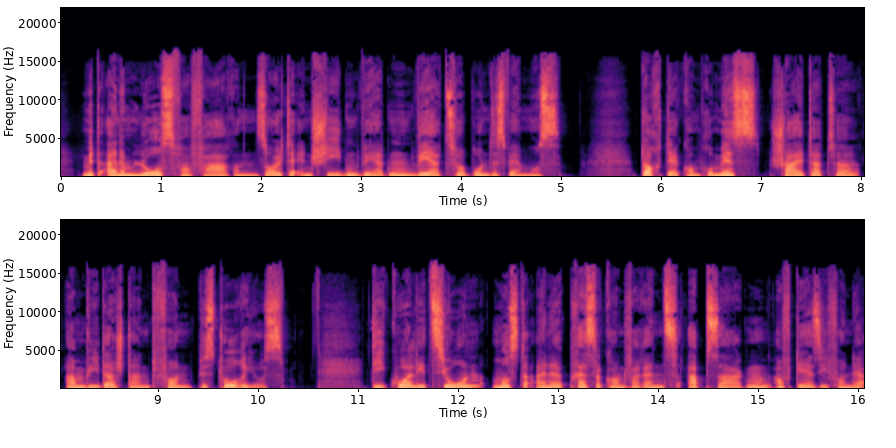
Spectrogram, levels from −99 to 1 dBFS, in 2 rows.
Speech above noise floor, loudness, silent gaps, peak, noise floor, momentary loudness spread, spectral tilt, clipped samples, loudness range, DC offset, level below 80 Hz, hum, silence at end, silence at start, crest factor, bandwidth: 29 dB; -21 LUFS; none; -2 dBFS; -50 dBFS; 7 LU; -5 dB/octave; under 0.1%; 2 LU; under 0.1%; -56 dBFS; none; 0 s; 0.2 s; 20 dB; 16.5 kHz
